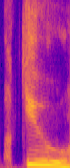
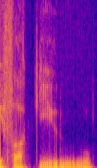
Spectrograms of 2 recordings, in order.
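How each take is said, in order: First: Higher, sharp curse from nowhere; hostile voice in head. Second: Low, quiet, menacing inner voice; a dark voice hissing low and soft; hostile voice in head. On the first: House spirit cursing at him, pitched high and sharp. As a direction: spit it out like an unseen presence. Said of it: "I hear in my head". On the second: Voice inside his head cursing at him, low and menacing. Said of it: "my head say". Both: Retold or imitated.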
